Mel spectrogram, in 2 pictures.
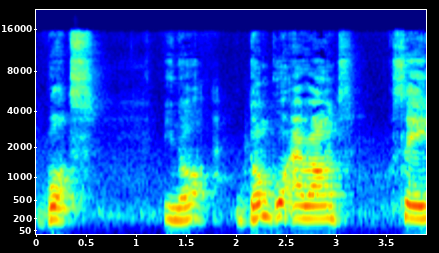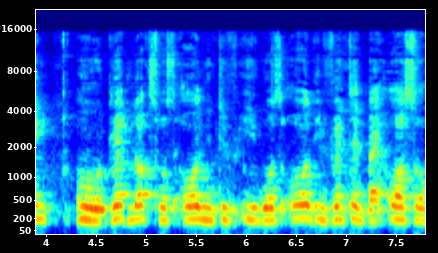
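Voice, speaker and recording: Over noticeable background noise, a woman with a medium pitch talks at a moderate pace in a monotone, flat intonation. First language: Portuguese. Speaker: YouTuber. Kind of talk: vlog monologue. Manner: casual, with hesitations.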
